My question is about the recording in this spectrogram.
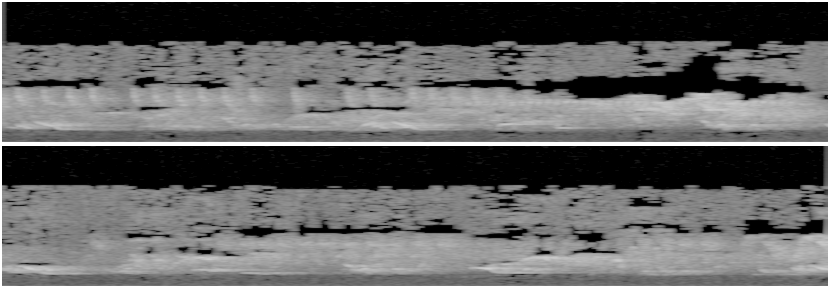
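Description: Birdsong over a steady insect trill: short falling chirps repeat about once or twice a second above a fast, high buzzing.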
